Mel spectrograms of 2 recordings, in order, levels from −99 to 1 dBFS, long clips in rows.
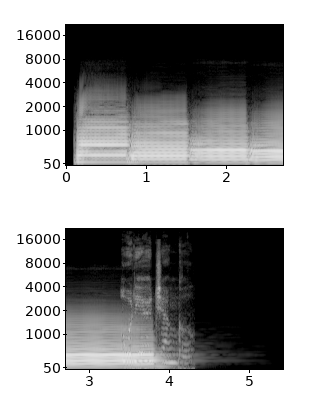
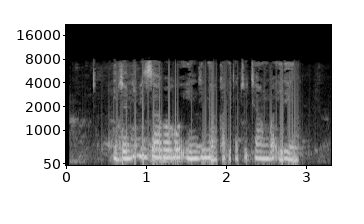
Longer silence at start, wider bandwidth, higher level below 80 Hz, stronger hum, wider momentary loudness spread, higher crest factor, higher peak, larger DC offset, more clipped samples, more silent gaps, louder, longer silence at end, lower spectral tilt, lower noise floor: about the same, 0.1 s vs 0.05 s; first, 11.5 kHz vs 8 kHz; about the same, -44 dBFS vs -46 dBFS; neither; second, 3 LU vs 11 LU; second, 10 dB vs 16 dB; first, -2 dBFS vs -8 dBFS; neither; neither; neither; first, -12 LUFS vs -23 LUFS; first, 1.35 s vs 0.35 s; first, -9.5 dB/octave vs -6 dB/octave; first, -82 dBFS vs -43 dBFS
